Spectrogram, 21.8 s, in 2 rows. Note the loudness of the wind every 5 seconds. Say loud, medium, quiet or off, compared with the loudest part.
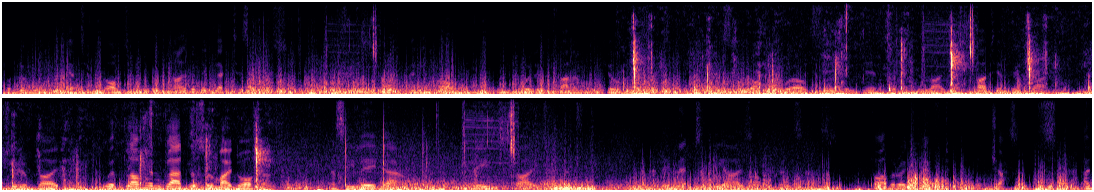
loud, loud, medium, loud, loud.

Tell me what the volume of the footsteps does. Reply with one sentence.
The loudness of the footsteps goes up.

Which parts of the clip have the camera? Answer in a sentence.
You can hear the camera from 3.0 to 3.8 s, from 9.2 to 9.8 s and from 15.2 to 16.1 s.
